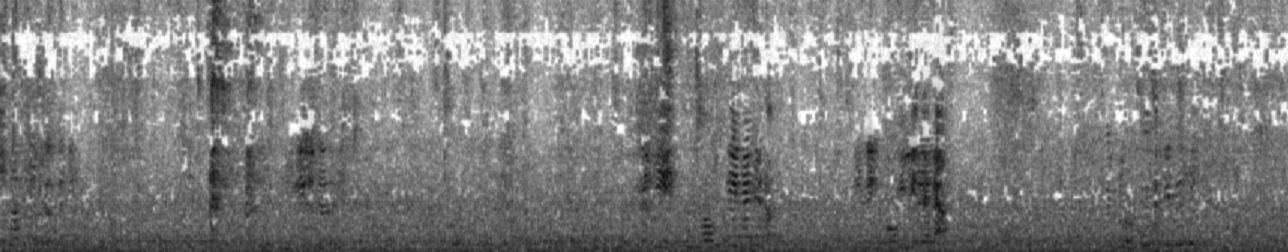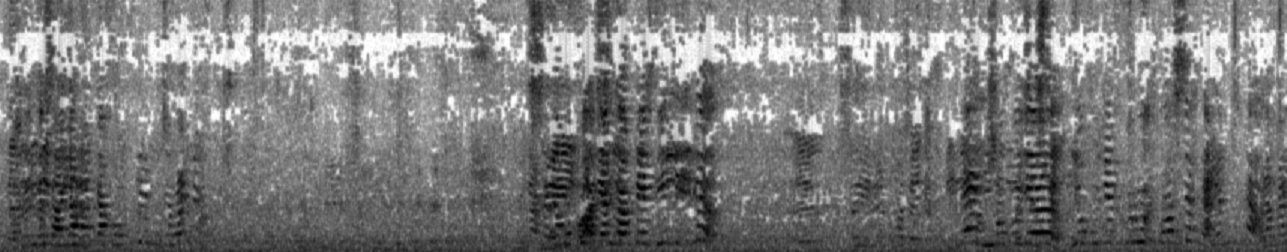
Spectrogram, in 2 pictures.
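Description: A young woman speaks at a distance in a large echoing hall.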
